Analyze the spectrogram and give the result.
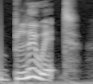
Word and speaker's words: Blewit: There's a new device on the market called a Blewit. – How do you spell that? – B-L-E-W-I-T. Okay. As in, shit, I blew it.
